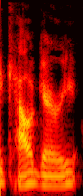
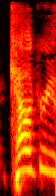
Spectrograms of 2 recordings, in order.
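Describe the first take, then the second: First: "Calgary" with a full GARE in the middle; non-local stress. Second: "Calgary" stressed on the first syllable, middle swallowed; local pronunciation. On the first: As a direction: say "Calgary" like an outsider, cal-GARE-ee. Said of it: "put the emphasis on the wrong syllable". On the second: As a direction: say "Calgary" like a local, CAL-gree. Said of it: "Calgary is the same thing". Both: Shown as a demonstration.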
